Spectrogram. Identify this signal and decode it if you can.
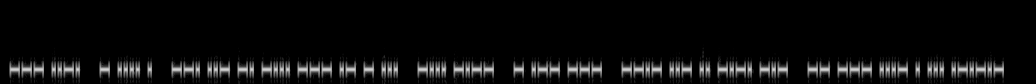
Morse code, heard as a keyed tone, about 40 wpm, 700 Hz. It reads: OF THE GUNBOATS BY TWO QUICK MOVES.
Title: Pangram Challenge v2 - 40wpm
